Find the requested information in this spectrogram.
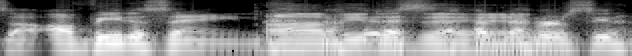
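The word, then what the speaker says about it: auf Wiedersehen: Somehow we thought it would be an outpouring of the faithful to say, I can't even pronounce it, off Widerson. Oh, you know, that is, it's Avita Zane.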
